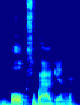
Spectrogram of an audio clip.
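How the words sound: The word is pronounced the English way. "you would say Volkswagen in English"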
